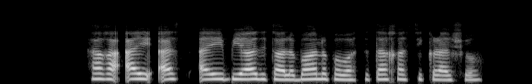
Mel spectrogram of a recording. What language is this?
Pashto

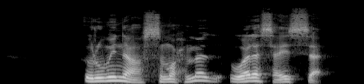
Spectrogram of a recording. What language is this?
Kabyle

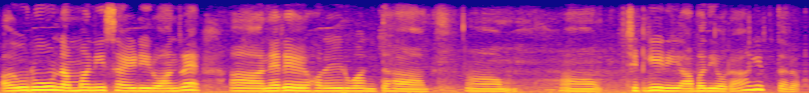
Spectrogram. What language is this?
Kannada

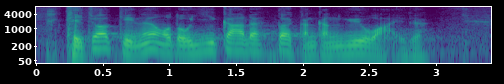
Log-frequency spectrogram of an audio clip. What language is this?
Cantonese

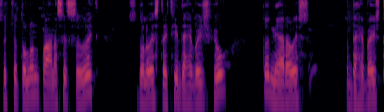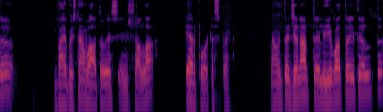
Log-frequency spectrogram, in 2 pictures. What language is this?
Kashmiri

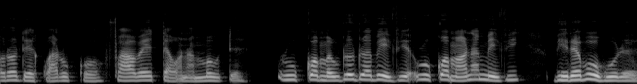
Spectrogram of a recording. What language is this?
Kohumono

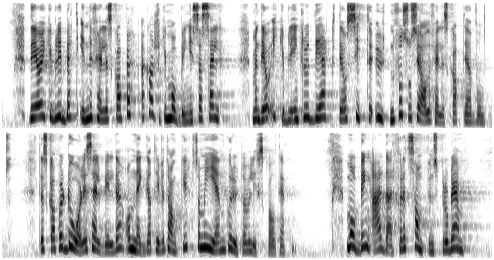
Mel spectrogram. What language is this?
Norwegian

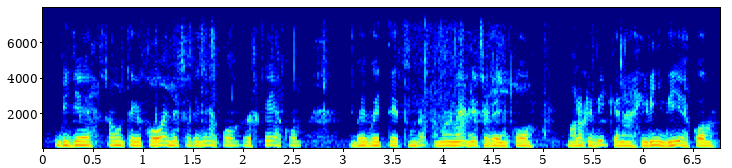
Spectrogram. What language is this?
Santali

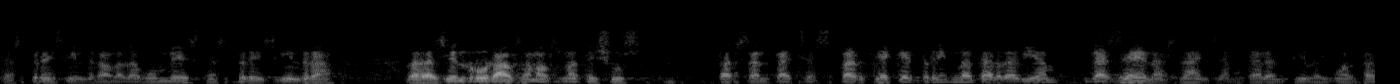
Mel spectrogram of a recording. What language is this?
Catalan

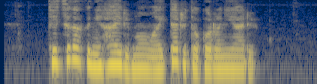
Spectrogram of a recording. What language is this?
Japanese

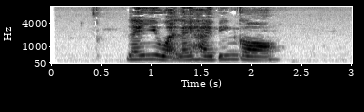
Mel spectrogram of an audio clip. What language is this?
Cantonese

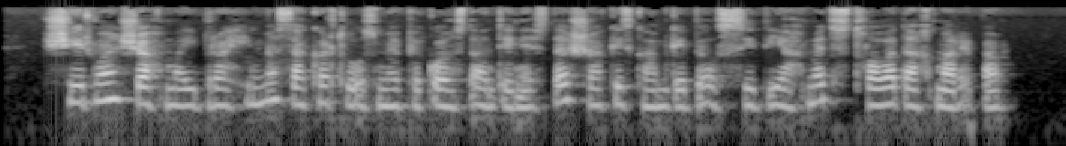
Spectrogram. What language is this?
Georgian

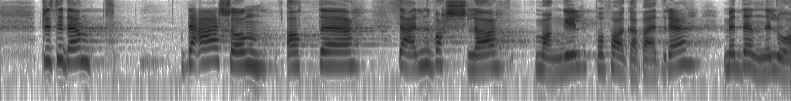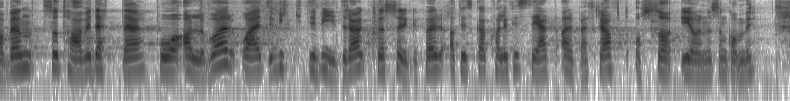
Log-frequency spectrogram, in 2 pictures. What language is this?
Norwegian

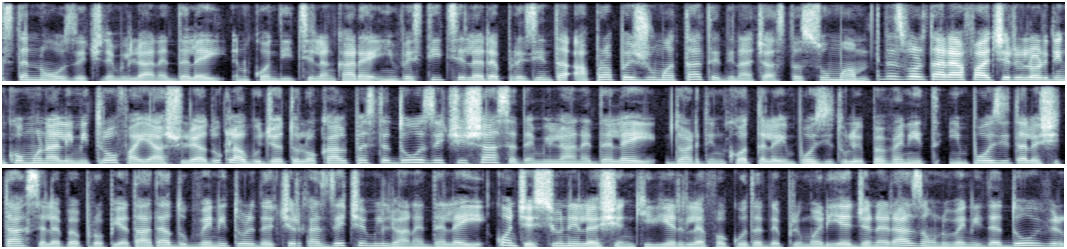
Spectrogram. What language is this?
Romanian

